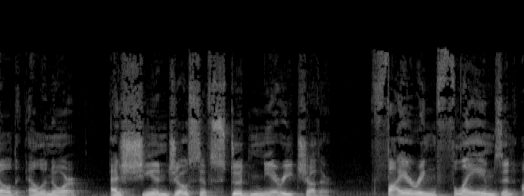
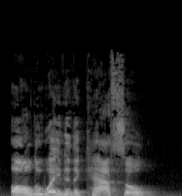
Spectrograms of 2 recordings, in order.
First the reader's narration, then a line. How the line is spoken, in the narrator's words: yelled Joseph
